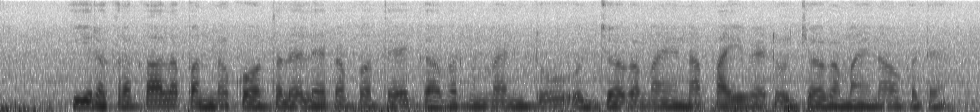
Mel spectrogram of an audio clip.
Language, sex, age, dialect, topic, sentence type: Telugu, male, 18-24, Utterandhra, banking, statement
